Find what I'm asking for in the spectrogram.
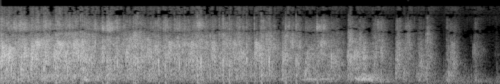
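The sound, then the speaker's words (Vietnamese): Applause from a gathering welcoming people to a new place: dense, loud, steady clapping that thins out and fades toward the end. “Thì bất vụ lợi cũng phải vỗ tay để hoan nghênh cho anh chị tiếp tục một cái chỗ mới thay vì chỗ cũ.”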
